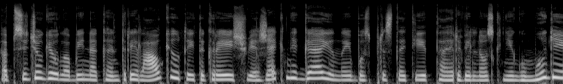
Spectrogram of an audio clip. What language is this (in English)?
Lithuanian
